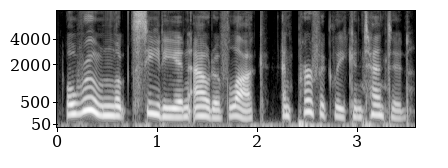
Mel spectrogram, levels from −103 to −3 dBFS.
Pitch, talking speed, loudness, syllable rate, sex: 200 Hz, 165 wpm, -16 LUFS, 5.3 syllables/s, female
